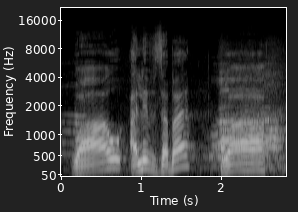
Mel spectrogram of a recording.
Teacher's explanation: اس کو جھٹکے سے نہیں پڑھیں گے، اس کو پڑھیں گے واؤ الف زبر وا، کھینچ کے پڑھیں گے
